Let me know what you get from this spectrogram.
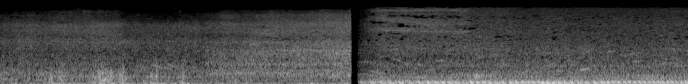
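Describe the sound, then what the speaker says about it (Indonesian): Floodwater rushes through flooded streets in Pontianak, a broad steady roar mixed with wind buffeting the microphone, briefly cutting out midway before returning louder and fuller. "Airnya sangat deras nih, tak berhenti-henti nih airnya nih."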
